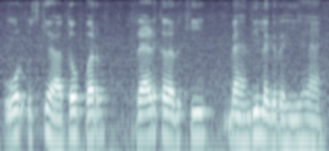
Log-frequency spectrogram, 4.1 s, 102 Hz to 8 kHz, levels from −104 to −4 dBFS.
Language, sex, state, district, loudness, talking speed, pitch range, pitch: Hindi, male, Uttar Pradesh, Saharanpur, -16 LUFS, 160 wpm, 135-160 Hz, 150 Hz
